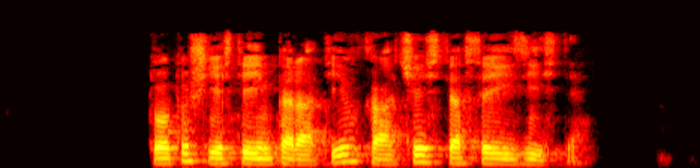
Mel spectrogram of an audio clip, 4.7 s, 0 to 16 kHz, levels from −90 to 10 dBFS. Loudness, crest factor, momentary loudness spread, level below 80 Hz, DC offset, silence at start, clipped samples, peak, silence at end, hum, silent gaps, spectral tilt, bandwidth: -18 LUFS; 18 dB; 8 LU; -60 dBFS; under 0.1%; 1 s; under 0.1%; -2 dBFS; 0.8 s; none; none; -4.5 dB/octave; 8 kHz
